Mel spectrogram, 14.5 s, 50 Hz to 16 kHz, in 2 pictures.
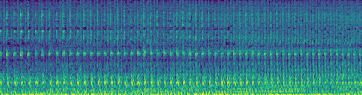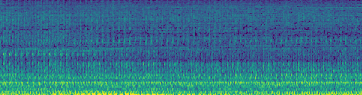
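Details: Bosch Maxx 5 washer on spin: fast, steady hammering knock with the whole machine shaking hard against its base; parts already replaced, bearing seemingly not whistling, cause unknown.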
